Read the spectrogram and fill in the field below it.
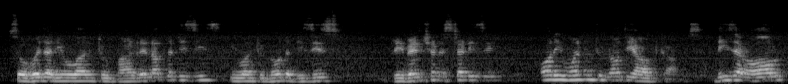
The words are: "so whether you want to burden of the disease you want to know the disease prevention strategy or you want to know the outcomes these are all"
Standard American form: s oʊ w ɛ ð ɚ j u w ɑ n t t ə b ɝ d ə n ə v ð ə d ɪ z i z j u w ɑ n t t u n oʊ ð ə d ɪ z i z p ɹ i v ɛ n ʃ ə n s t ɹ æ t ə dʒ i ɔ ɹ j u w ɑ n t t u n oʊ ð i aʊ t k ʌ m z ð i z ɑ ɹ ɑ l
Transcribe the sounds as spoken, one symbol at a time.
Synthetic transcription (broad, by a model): s oʊ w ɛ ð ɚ j u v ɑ n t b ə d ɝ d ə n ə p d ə d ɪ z i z j u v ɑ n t t u n oʊ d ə d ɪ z i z p ɹ i v ɛ n ʃ ə n s t ʌ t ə z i ɔ ɹ j u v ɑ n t t u n oʊ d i aʊ t k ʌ m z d i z ɑ ɹ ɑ l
